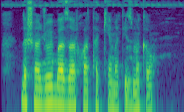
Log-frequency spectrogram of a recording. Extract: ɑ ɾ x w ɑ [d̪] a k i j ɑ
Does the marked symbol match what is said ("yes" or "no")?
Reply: no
